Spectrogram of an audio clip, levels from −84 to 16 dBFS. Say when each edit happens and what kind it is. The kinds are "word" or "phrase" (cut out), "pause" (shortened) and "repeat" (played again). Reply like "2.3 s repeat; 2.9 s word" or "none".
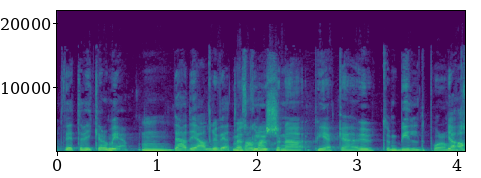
none

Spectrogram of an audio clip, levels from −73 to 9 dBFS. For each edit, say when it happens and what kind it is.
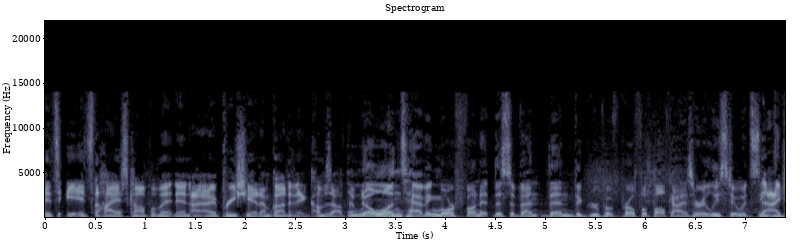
1.4 s word; 6.2 s word

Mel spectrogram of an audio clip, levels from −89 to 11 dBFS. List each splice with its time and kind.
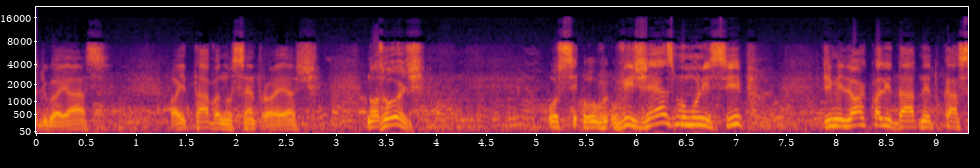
3.4 s word

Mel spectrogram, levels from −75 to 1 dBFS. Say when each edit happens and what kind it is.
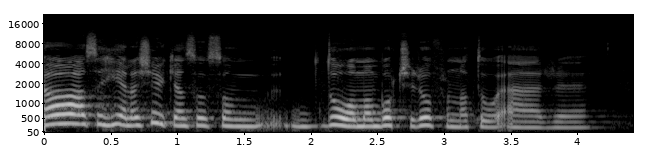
3.2 s word

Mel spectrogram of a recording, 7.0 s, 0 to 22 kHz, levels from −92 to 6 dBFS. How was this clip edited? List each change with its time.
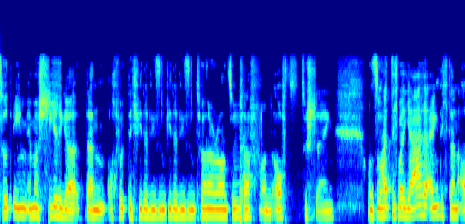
2.5 s repeat; 6.0 s phrase

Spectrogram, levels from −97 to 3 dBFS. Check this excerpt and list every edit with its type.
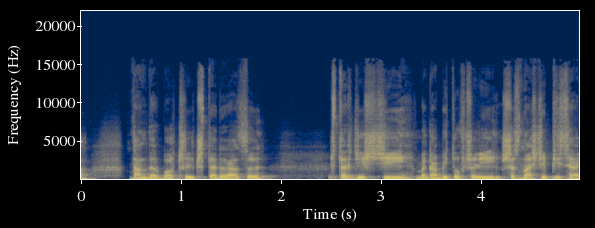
none

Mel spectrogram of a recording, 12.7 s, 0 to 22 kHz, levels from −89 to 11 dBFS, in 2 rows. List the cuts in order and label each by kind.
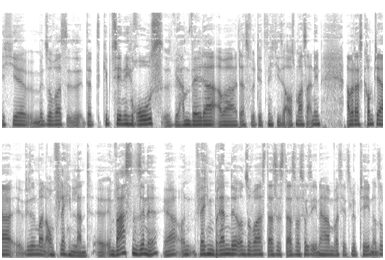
2.1 s word; 11.4 s phrase

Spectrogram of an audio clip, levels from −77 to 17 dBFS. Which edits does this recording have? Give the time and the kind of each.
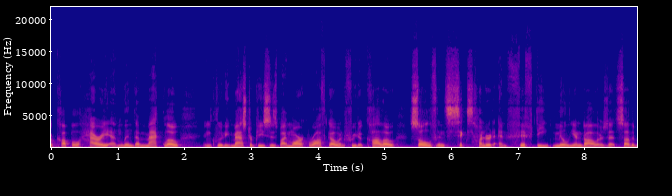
5.8 s word

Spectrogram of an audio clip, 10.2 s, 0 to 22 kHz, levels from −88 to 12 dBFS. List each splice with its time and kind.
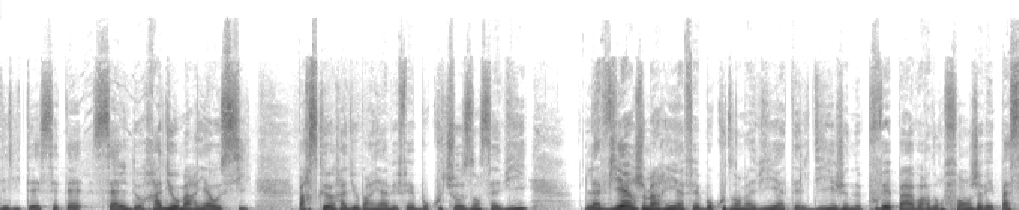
7.3 s word

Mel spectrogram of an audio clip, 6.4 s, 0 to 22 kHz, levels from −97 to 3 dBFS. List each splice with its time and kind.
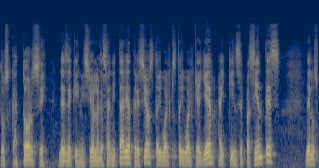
1.0 s pause; 2.0 s word; 2.7 s phrase; 3.4 s repeat

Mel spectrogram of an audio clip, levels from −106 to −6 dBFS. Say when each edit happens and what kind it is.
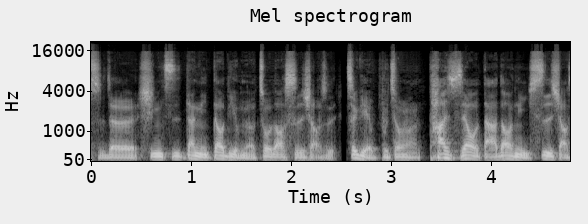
2.5 s pause

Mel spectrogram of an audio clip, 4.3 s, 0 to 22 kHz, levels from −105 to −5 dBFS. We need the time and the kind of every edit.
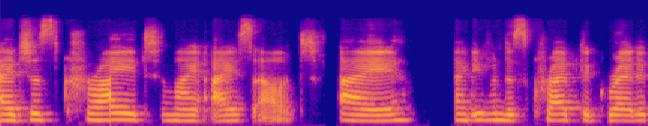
2.2 s pause; 3.1 s word

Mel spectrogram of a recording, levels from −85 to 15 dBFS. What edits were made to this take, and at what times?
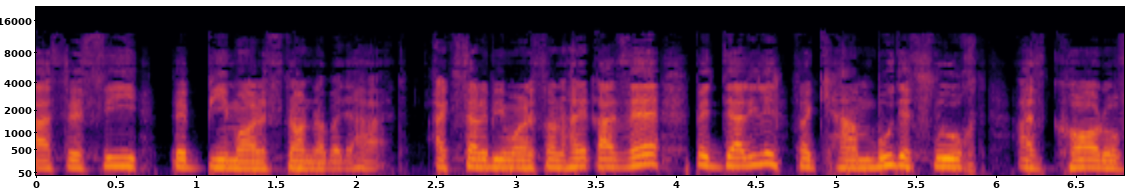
2.4 s pause; 4.6 s word

